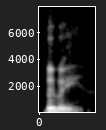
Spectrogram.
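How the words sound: The word is said the American way. "Americans would say buoy"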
